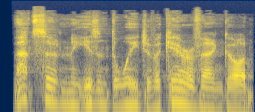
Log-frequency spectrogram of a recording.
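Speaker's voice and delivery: soft, muttered under the breath. Aline mutters to Arsym as Hugo pays: muttered. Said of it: "Aline muttered to Arsym".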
